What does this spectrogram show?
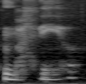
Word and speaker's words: Maffeo: Namely with Niccolo, his father, and Matteo, his uncle, who in the dialect of Venice was called Maffeo, so the T's were pronounced as F.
